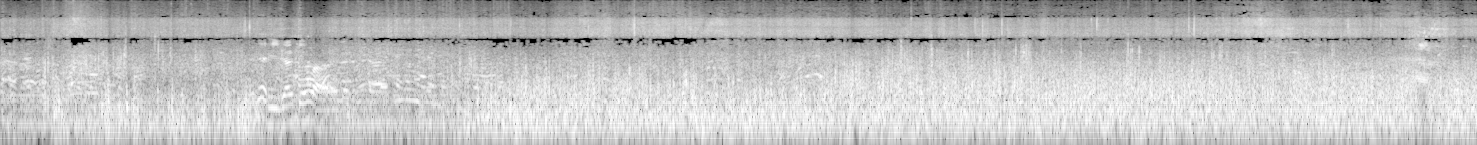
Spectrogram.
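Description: Tyres hiss loudly on a wet road.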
